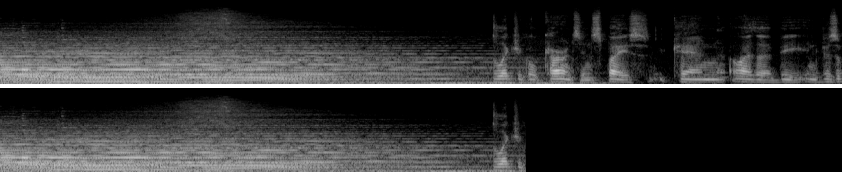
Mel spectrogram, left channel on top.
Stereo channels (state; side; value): drops out; right; at 5.3 s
